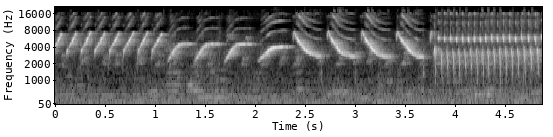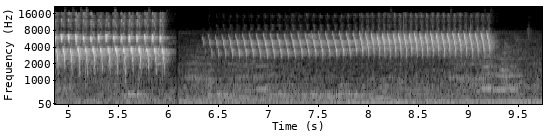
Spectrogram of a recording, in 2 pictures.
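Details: Canary singing varied phrases: repeated swooping whistles, then a dense buzzy trill, a short pause, and a softer rising rapid trill.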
